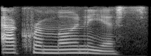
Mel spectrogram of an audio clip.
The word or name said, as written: acrimonious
